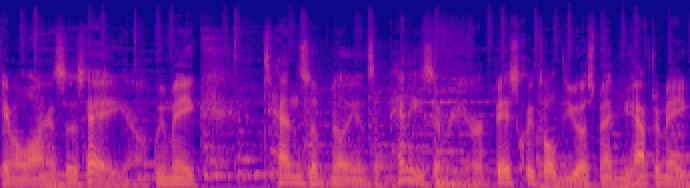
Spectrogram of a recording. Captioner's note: none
